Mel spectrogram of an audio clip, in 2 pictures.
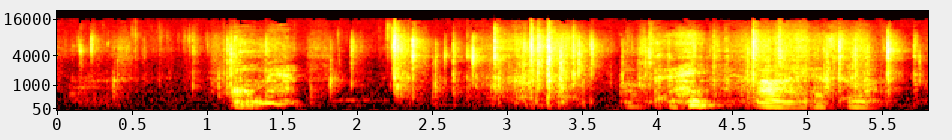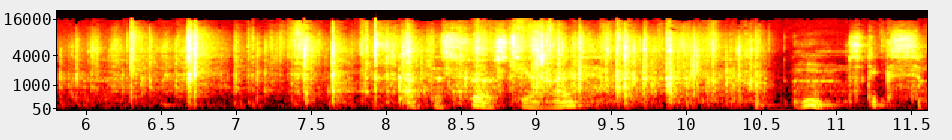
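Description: Plastic packaging crinkles and crackles.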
